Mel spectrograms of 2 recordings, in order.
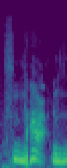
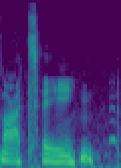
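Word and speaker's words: Martín: Going back to the MotoRap, and I had Pete text in, says that I pronounce Jorge correctly for George. Nice. But I didn't pronounce his surname Martin properly. It's Martin.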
